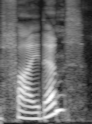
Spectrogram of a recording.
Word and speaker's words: Fidens: Heter det Fiddens eller Fidens? Och då sa han att det heter Fidens.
